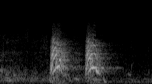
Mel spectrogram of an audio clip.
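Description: A dog gives two sharp, close barks in quick succession, loud against a quiet background with no talking, from a 1960s sitcom.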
